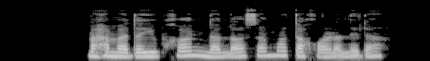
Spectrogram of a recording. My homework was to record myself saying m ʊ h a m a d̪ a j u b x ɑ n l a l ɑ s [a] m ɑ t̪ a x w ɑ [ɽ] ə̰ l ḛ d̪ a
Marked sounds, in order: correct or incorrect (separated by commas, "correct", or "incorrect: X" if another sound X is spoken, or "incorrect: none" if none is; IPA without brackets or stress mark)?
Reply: correct, correct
